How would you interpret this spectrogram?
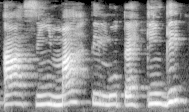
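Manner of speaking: slow, stretched reading of the line; slow verse reading. Shown as a demonstration. Teacher reads the second verse aloud, counting seven syllables slowly. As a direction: let every syllable count out. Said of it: "chegou nas sete".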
